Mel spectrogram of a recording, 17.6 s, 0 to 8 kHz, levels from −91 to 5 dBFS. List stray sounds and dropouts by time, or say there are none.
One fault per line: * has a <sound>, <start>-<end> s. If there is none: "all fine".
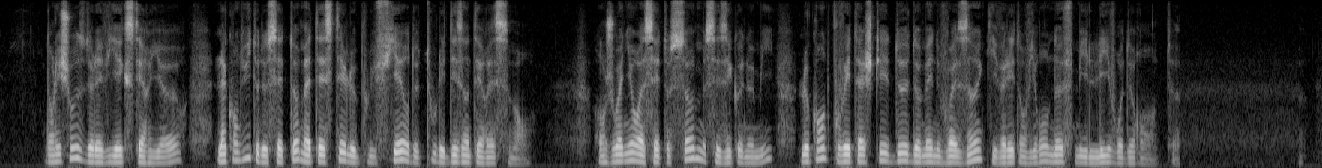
all fine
